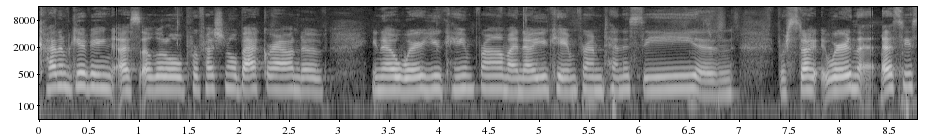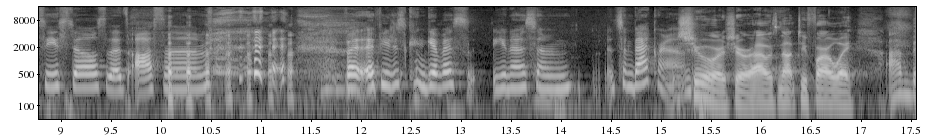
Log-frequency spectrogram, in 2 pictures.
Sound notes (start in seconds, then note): 10.0 both laugh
